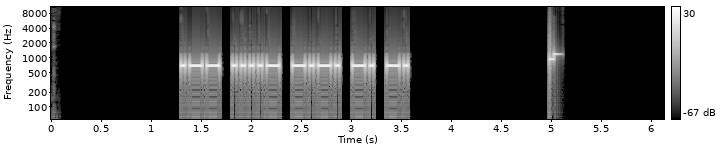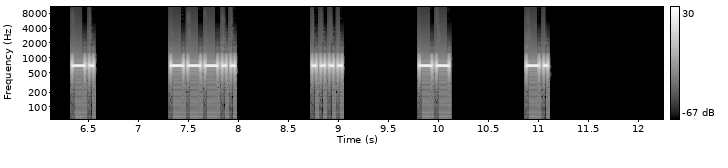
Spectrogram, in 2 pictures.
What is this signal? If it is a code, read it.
Morse code, heard as a keyed tone, about 28 wpm, spaced as for 14 wpm, 700 Hz. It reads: W4CNN N8HMN
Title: USA Call Signs - 5 Characters - 6x Character Spacing - 28wpm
